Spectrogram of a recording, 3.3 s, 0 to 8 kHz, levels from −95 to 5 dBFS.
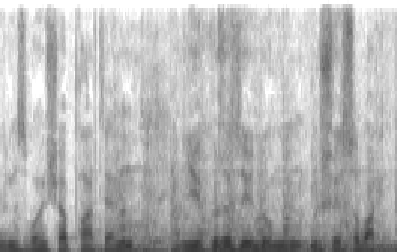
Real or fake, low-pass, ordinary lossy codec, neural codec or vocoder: fake; none; none; codec, 16 kHz, 4 kbps, FunCodec, trained on LibriTTS, 50 frames a second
